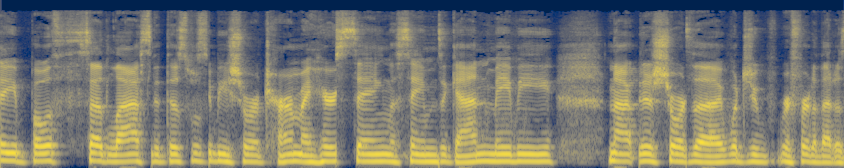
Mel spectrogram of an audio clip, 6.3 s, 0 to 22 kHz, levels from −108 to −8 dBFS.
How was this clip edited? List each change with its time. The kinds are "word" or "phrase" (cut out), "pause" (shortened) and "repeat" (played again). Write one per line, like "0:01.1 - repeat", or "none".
0:01.1 - word
0:01.6 - word
0:02.5 - word
0:03.3 - word
0:04.8 - word
0:05.1 - word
